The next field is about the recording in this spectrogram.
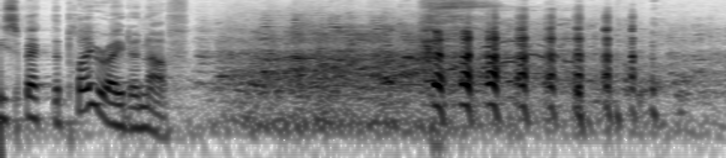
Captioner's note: laughter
